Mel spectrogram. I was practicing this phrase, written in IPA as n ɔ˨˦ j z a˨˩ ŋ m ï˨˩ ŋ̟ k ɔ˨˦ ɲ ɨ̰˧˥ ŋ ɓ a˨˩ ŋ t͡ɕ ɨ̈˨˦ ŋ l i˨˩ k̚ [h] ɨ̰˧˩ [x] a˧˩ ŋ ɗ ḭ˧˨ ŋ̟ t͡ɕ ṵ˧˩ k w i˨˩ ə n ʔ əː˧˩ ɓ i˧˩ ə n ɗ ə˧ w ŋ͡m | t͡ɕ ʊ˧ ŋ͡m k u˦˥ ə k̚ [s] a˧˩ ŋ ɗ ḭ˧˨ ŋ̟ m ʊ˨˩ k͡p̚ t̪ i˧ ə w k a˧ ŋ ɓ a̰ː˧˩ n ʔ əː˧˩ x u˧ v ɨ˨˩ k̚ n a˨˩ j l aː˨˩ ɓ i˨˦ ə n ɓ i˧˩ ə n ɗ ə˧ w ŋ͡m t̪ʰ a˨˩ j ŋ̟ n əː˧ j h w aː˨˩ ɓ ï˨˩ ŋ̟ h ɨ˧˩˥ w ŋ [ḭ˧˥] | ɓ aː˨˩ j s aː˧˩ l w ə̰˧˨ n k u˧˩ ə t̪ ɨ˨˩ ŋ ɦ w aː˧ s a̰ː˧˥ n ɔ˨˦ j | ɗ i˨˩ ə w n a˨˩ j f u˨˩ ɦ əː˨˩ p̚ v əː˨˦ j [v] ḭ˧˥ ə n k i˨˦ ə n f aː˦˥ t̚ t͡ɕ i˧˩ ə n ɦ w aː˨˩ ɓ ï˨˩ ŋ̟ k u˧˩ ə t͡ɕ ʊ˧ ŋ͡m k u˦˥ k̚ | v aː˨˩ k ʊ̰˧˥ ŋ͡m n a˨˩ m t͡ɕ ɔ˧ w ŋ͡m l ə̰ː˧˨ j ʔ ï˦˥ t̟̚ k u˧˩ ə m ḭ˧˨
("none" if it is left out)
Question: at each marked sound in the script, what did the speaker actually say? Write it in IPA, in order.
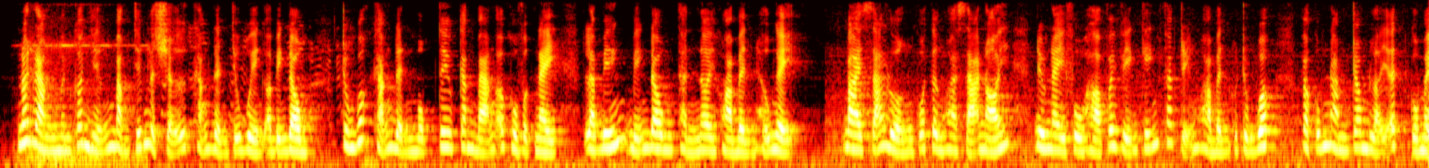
s, x, x, ḭ˧˨, v

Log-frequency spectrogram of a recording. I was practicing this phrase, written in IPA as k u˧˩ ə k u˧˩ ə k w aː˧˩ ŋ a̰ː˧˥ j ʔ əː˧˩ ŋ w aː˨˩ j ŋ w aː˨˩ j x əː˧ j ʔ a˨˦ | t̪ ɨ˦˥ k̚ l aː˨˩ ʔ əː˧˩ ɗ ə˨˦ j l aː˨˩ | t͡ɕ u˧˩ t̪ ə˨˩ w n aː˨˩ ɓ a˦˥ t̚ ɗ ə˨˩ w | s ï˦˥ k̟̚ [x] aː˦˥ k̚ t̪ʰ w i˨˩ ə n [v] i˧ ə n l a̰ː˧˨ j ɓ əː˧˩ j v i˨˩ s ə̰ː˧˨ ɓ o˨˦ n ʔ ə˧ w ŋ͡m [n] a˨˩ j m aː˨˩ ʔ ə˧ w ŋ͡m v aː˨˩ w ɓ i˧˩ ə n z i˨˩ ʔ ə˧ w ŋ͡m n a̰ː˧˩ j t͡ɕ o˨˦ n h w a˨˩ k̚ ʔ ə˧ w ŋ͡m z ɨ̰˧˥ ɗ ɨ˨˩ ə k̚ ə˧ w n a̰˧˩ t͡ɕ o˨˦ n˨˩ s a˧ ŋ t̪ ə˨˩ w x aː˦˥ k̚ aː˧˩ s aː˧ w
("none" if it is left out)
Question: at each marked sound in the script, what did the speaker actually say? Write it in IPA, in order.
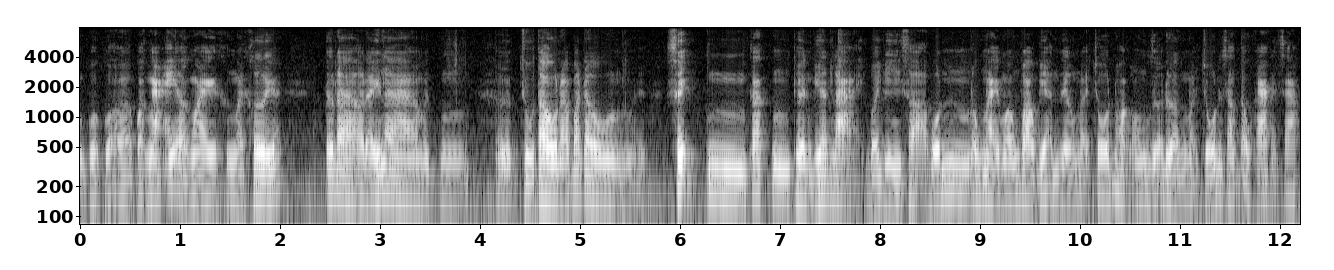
k, v, n

